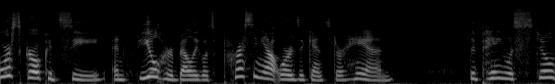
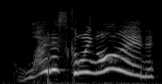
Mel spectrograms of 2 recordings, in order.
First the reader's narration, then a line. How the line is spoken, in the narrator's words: yelled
